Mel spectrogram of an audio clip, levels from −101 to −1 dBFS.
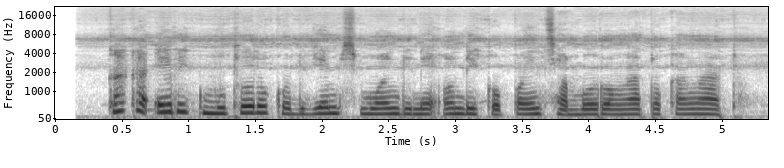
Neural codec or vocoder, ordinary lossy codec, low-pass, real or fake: codec, 44.1 kHz, 7.8 kbps, Pupu-Codec; none; none; fake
